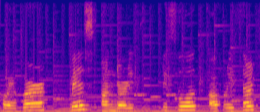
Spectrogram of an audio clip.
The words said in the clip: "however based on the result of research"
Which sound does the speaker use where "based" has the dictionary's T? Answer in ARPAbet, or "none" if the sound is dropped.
T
